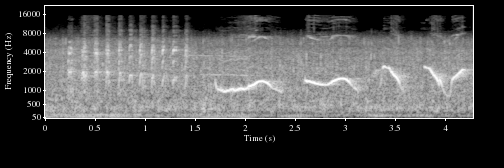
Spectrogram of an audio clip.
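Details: Hwamei singing on a training recording for songbirds with flowing water behind: a rapid ticking burst, then looping whistles that rise and fall, and two sharp V-shaped slurred notes.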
